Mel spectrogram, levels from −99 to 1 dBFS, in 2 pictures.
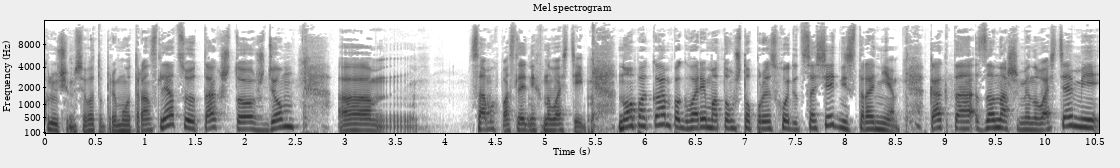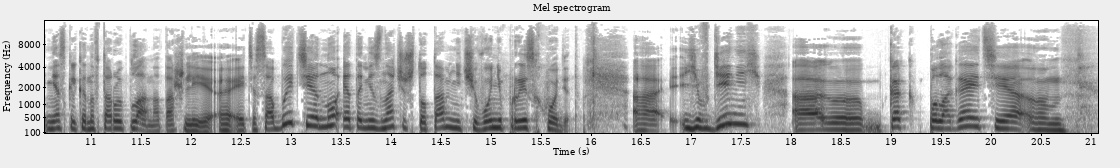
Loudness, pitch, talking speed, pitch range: -25 LUFS, 195 Hz, 140 wpm, 160-220 Hz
